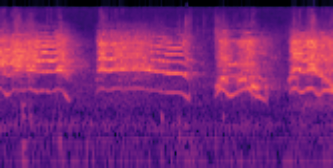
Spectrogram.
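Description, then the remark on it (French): A fox calls four times in a row, each cry a loud, drawn-out, wavering wail with a harsh, bleat-like quality, separated by short pauses. No one speaks. “Et là, on va mettre le cri de le renard.”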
